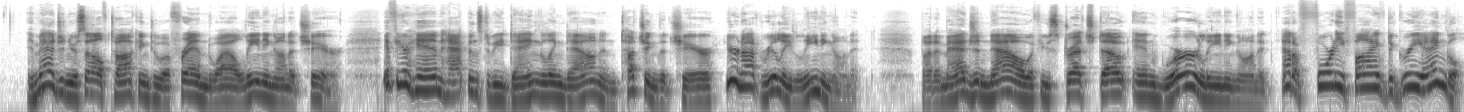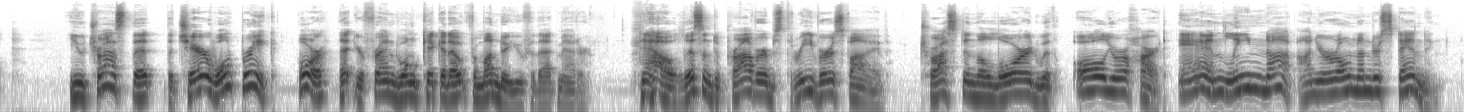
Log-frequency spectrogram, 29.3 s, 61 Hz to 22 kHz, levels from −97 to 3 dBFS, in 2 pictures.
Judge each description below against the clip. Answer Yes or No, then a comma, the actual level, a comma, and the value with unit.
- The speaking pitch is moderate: Yes, medium, 150 Hz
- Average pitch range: No, wide, 5.8 semitones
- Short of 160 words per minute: No, average, 180 wpm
